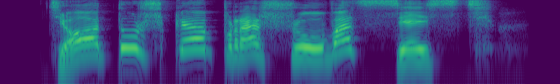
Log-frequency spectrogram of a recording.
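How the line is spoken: Shout. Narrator (Russian): крикнул хозяин

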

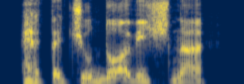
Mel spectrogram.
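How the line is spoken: Exclaimed. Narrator (Russian): воскликнул я

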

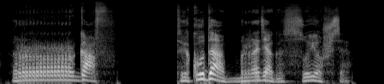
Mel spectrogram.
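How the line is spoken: Growling dog. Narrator (Russian): лохматая дворняжка и зарычала

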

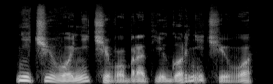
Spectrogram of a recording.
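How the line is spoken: Rapid mumbling. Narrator (Russian): забормотал скороговоркой отец Христофор

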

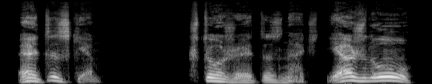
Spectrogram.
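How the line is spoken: Hoarse voice. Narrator (Russian): раздался сиплый голос

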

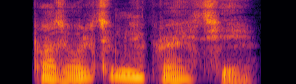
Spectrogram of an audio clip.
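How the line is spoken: Timid, frightened. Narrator (Russian): Юрьева испуганно взглянула на него и робко сказала

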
